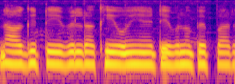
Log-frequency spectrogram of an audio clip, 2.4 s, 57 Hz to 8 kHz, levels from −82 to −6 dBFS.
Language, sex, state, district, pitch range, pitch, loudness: Hindi, female, Uttar Pradesh, Jyotiba Phule Nagar, 185-190 Hz, 185 Hz, -13 LUFS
